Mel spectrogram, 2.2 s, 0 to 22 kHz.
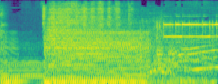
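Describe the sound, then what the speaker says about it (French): An alarm clock rings loudly at 7:30 in the morning in an animated children's series, a sustained, bright ringing tone that runs for about two seconds and wavers near the end. "À 7h30 chaque matin, le réveil se met à sonner."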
